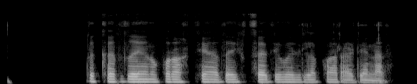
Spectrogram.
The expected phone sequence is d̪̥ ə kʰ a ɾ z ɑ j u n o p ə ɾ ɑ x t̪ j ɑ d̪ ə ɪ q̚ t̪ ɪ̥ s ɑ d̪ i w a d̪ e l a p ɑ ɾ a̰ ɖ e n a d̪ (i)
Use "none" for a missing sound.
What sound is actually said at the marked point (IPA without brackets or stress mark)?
a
